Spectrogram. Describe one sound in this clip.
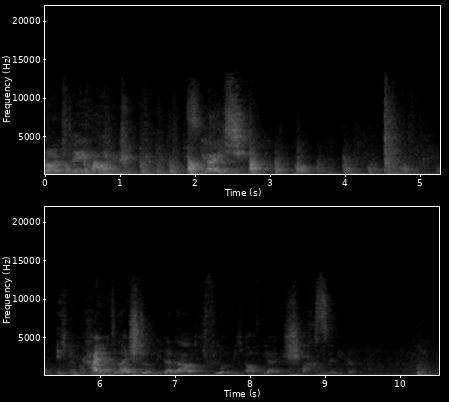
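A young man and a young woman speak with animation, heard from a distance in a large room.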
